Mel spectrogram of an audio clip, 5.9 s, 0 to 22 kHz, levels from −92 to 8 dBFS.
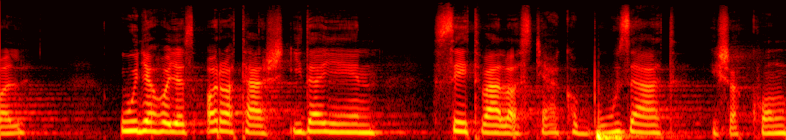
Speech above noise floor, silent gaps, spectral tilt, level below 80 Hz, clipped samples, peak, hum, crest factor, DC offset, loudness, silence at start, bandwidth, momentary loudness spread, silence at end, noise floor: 36 dB; none; -7 dB/octave; -36 dBFS; under 0.1%; 0 dBFS; none; 24 dB; under 0.1%; -24 LUFS; 0 s; 16.5 kHz; 16 LU; 0 s; -59 dBFS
